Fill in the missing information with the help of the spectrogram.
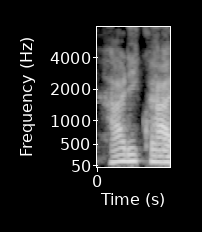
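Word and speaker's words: Hari Kondabolu: Um é do Harry Condab... Condabolo Warn Your Relatives. Cê, falei certo? Condabolo? – Eu acho que é Hari, né? Hari Condabolo. Hari Condabolo.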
